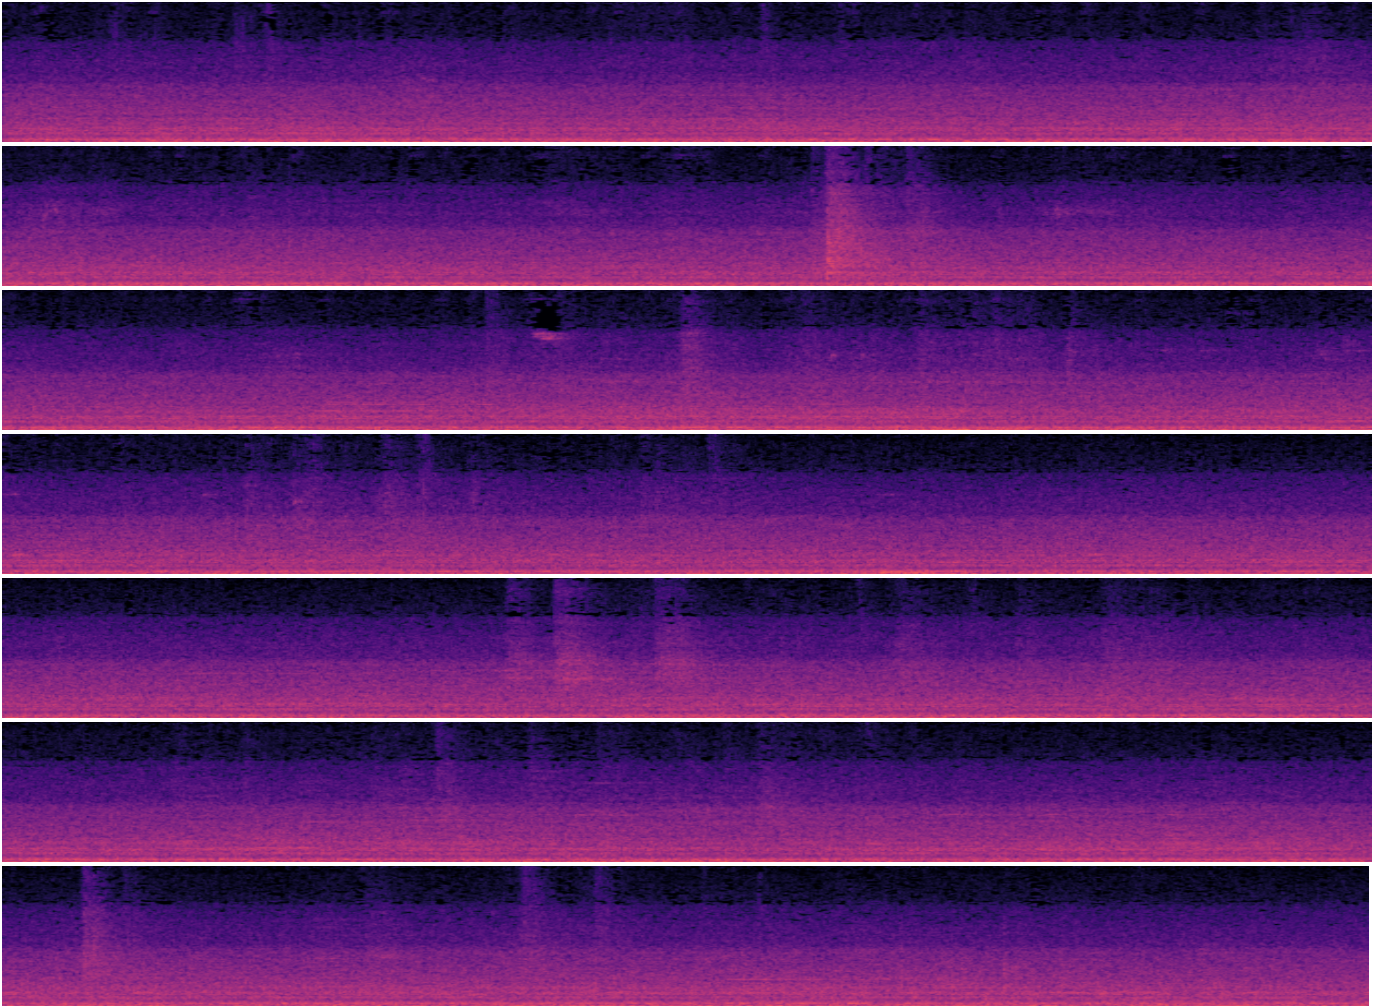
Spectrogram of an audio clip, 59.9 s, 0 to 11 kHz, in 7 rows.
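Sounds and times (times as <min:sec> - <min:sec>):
moving walkway hum and rumble: 0:00.0 - 0:59.9.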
